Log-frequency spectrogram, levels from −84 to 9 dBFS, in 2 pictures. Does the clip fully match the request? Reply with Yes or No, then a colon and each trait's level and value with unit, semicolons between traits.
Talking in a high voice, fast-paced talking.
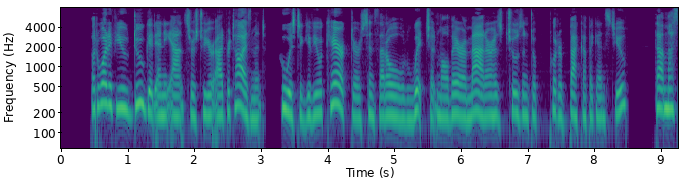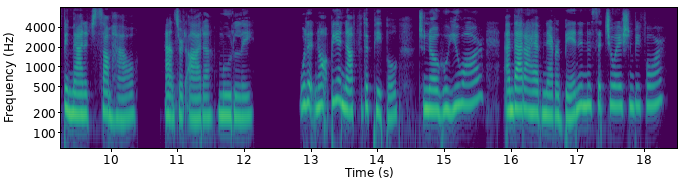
Yes: high, 200 Hz; fast, 210 wpm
